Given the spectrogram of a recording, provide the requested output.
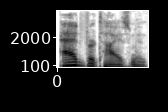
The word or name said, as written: advertise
